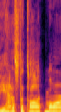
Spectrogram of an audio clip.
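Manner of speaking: very high, slow, drawn-out woman's voice. Quoting a friend of the speaker's wife, imitating her. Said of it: "I'm imitating her now".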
